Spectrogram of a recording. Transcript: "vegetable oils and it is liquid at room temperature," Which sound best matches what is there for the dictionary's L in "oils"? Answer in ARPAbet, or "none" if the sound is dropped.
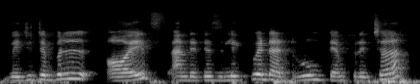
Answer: none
